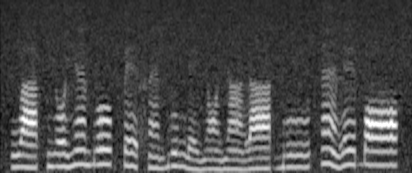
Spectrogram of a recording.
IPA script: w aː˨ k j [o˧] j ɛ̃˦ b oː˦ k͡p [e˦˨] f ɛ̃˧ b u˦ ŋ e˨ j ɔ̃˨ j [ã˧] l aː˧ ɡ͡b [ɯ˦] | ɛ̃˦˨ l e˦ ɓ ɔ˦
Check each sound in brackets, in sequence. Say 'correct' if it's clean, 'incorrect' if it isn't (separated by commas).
correct, correct, incorrect, incorrect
